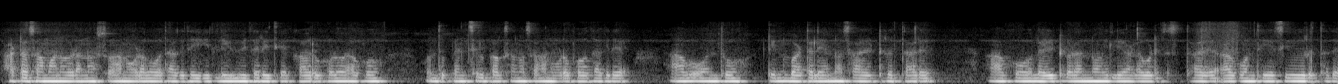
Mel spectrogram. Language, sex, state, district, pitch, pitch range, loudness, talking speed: Kannada, male, Karnataka, Mysore, 145 Hz, 140-145 Hz, -13 LUFS, 140 wpm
